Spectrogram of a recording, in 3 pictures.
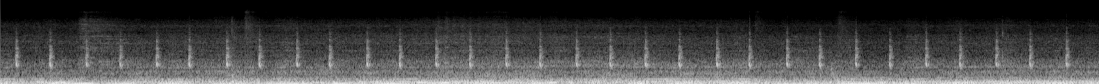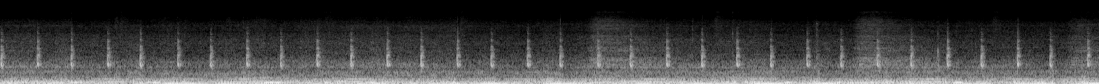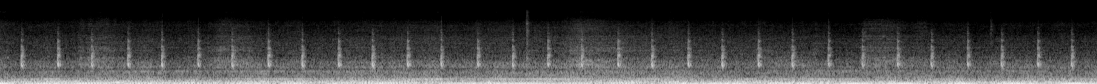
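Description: Mercedes-Benz Actros SLT heavy-haul truck's diesel engine running at low speed, heard from inside the cab as a loud, steady low rumble. Over it is an even ticking, about two ticks a second.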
